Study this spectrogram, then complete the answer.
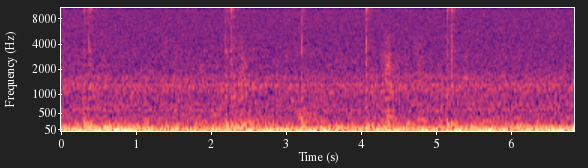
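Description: Mouse clicks in the Godot Engine editor: about five sharp, faint, evenly spaced clicks over a low steady hum.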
